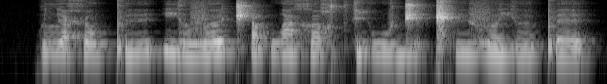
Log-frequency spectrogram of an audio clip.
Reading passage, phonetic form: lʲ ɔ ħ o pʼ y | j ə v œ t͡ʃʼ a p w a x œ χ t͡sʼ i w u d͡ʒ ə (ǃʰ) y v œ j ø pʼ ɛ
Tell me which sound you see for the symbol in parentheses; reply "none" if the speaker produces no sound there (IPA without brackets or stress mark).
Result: ǁʰ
